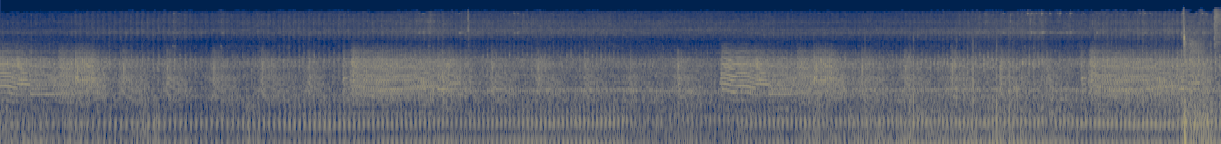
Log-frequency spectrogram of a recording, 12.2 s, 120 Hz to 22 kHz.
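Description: Kawasaki KLR650's single-cylinder engine running steadily under way on a dirt road. The engine note dips briefly about six seconds in, then picks up again, and a couple of sharp knocks come near the end.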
